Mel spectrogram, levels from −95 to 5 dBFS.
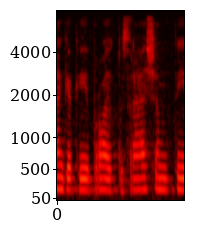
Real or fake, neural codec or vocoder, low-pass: real; none; 7.2 kHz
